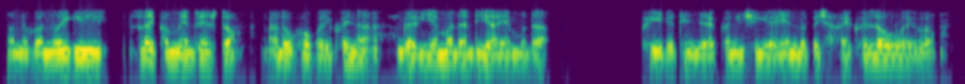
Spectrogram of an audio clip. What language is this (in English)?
Manipuri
